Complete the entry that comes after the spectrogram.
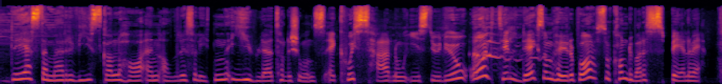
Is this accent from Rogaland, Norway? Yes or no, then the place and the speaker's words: no; Skien, Telemark, Norway; Brekkeparken i Skien, der jeg kommer fra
